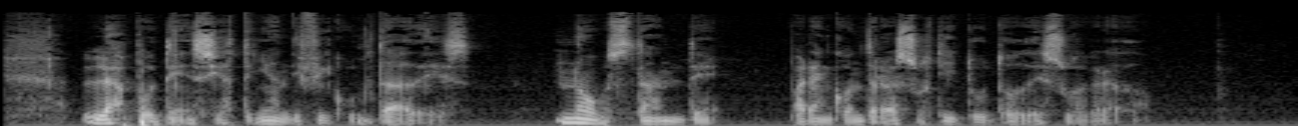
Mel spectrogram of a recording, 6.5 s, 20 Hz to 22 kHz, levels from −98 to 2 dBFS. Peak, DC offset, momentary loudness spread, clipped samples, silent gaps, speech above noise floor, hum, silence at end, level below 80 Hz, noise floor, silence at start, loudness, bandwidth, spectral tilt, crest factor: -4 dBFS; under 0.1%; 17 LU; under 0.1%; none; 32 dB; none; 0.85 s; -44 dBFS; -60 dBFS; 0.05 s; -28 LUFS; 15 kHz; -4.5 dB/octave; 26 dB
